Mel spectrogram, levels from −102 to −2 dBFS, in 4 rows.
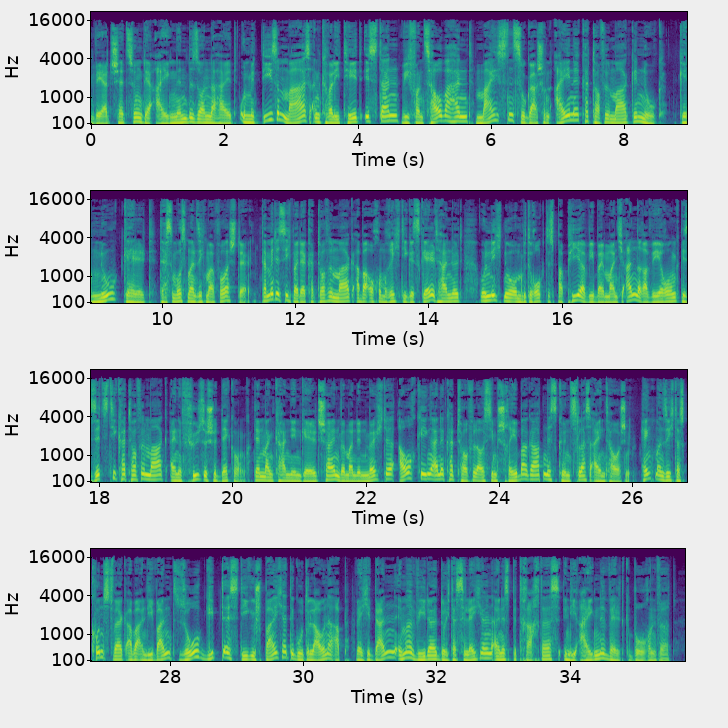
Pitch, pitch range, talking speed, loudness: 115 Hz, 105-145 Hz, 185 wpm, -16 LUFS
